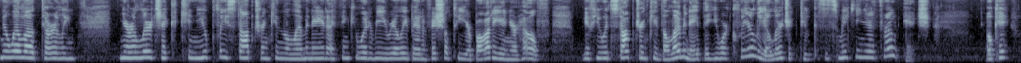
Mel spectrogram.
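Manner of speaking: sugary, sweet, soft, gentle little voice. Showing how not to talk to someone allergic, in a sweet little nice voice. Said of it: "with a sweet little nice voice".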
